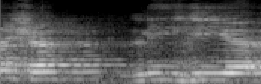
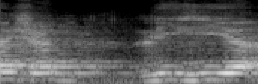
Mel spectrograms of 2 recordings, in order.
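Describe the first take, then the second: No difference in how they are said.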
